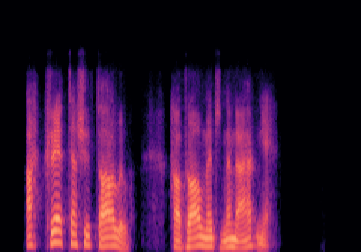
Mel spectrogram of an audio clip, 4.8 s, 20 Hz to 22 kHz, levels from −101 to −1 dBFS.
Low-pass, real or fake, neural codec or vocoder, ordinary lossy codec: 7.2 kHz; fake; codec, 16 kHz, 0.5 kbps, FreqCodec, larger model; Opus, 32 kbps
